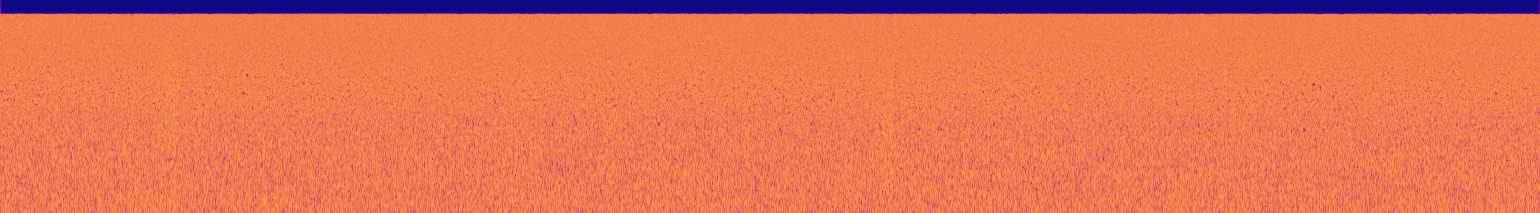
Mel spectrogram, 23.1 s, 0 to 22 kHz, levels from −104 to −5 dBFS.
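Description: The reader assembled each sample from the wrong bytes throughout, so fast-changing low bits became the dominant value, turning the audio into loud, harsh broadband noise.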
